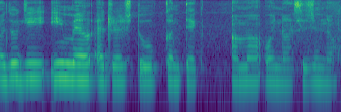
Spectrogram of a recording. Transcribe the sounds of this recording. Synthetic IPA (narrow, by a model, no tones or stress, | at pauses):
ɐduɡiːmeledɾestukɐntek̚ | ɐmɐʔojnɐsizinːɐ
